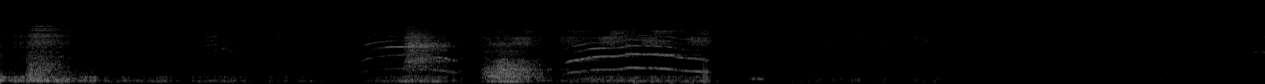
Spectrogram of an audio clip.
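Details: Domestic cats at home: several drawn-out, arching meows follow one another through the middle of the recording over a low steady hum, with a noisy burst at the start and faint rustling afterward.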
